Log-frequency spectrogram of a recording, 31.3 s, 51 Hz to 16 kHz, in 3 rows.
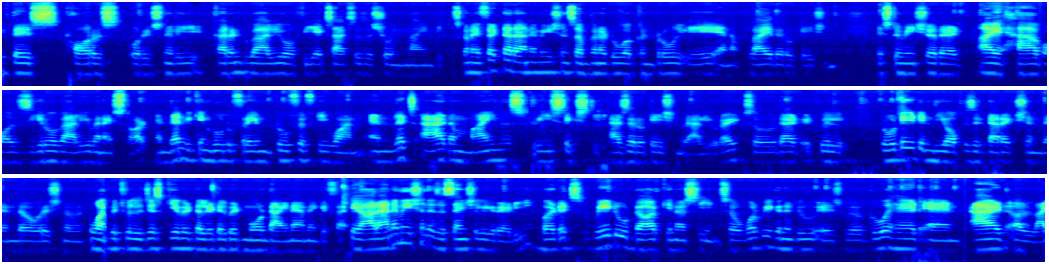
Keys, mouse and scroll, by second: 6.1 ctrl+a, 8.3 middle click, 9.5 click, 9.6 middle click, 10.1 click, 11.6 click, 11.9 click, 13.1-16.5 drag, 17.3-18.3 drag, 18.7-19.1 middle drag, 19.3 click, 19.4 space, 20.0-20.9 middle drag, 24.3 space, 24.4 middle click, 24.4 space, 25.0 click, 25.5-25.8 middle drag, 26.5 middle click, 27.4-27.7 middle drag, 29.0 click, 29.8 click, 30.0 shift+a.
